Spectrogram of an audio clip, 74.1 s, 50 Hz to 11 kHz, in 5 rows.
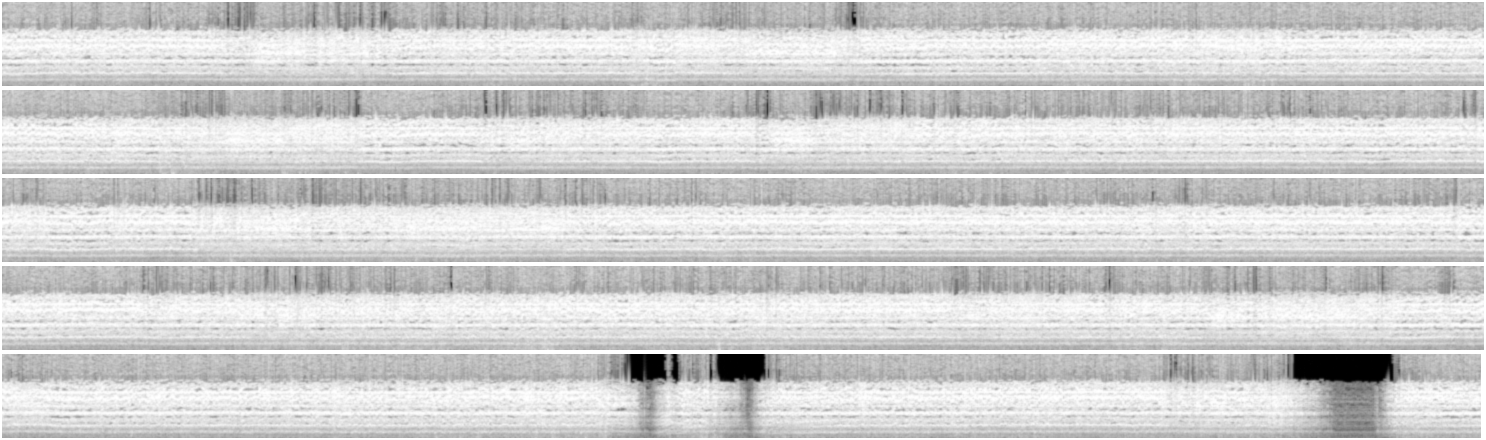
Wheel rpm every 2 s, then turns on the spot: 230, 220, 230, 230, 210, 210, 210, 210, 210, 220, 230, 230, 230, 230, 230, 230, 220, 230, 230, 230, 230, 230, 220, 220, 230, 240, 230, 230, 220, 230, 210, 210, 180, 110, 220, 220, 80.
none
